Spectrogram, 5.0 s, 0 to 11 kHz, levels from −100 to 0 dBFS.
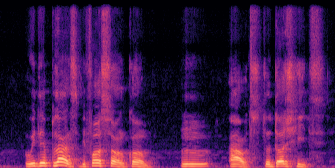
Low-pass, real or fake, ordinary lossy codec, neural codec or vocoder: none; fake; none; vocoder, 22.05 kHz, 80 mel bands, Vocos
